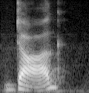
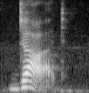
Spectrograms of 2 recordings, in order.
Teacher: Fronting is taking a sound that should be made at the velum or at the back of the hard palate, and they move it forward and make it more towards perhaps the alveolar ridge. So dog, the g being made as a velar sound, is moved forward to the alveolar ridge, and the child says dod.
